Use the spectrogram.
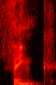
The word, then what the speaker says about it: think: Necessariamente eu tenho que fazer esse movimento aqui, ó.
